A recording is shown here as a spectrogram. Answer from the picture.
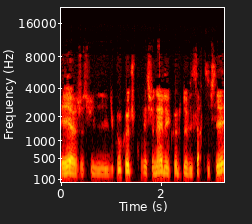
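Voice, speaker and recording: A man speaks at a fairly slow pace. His voice sits fairly low in pitch. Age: 20s. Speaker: life coach. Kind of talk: live interview. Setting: livestream. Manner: halting, many fillers.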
